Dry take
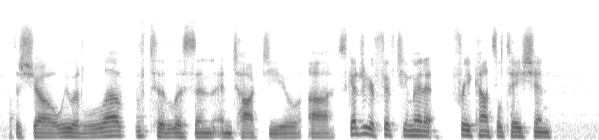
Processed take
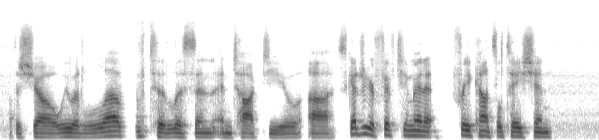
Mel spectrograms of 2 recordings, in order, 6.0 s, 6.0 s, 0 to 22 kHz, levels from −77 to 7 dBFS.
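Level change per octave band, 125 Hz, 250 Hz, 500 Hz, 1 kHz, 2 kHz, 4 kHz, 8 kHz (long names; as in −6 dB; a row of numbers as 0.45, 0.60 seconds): +4.0, +8.5, +10.5, +10.0, +7.5, +4.5, +3.5 decibels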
